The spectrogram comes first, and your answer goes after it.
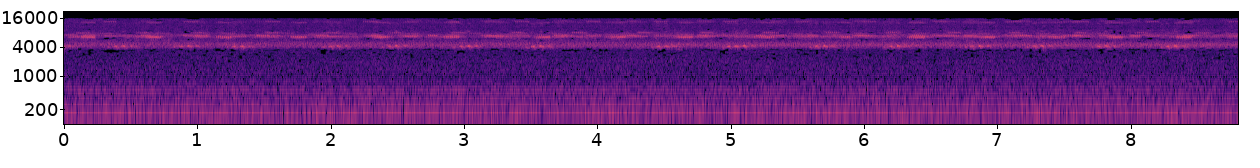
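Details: On a humid, warm Midwestern summer night, many crickets chirp together in a constant high shimmer, the lower band throbbing in quick regular beats beneath steadier upper trills.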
